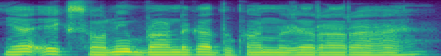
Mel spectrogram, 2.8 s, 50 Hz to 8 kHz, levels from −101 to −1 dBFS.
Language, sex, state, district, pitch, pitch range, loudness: Hindi, male, Jharkhand, Deoghar, 130 Hz, 125-140 Hz, -14 LUFS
